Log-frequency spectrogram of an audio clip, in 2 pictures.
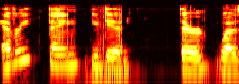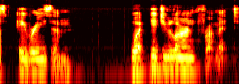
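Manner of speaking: slow speech with long gaps. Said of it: "She's kinda saying it slow for me".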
